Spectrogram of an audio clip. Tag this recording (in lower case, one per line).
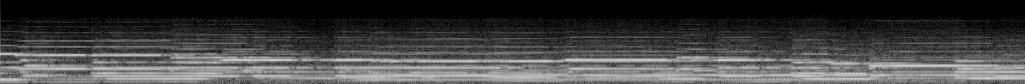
music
